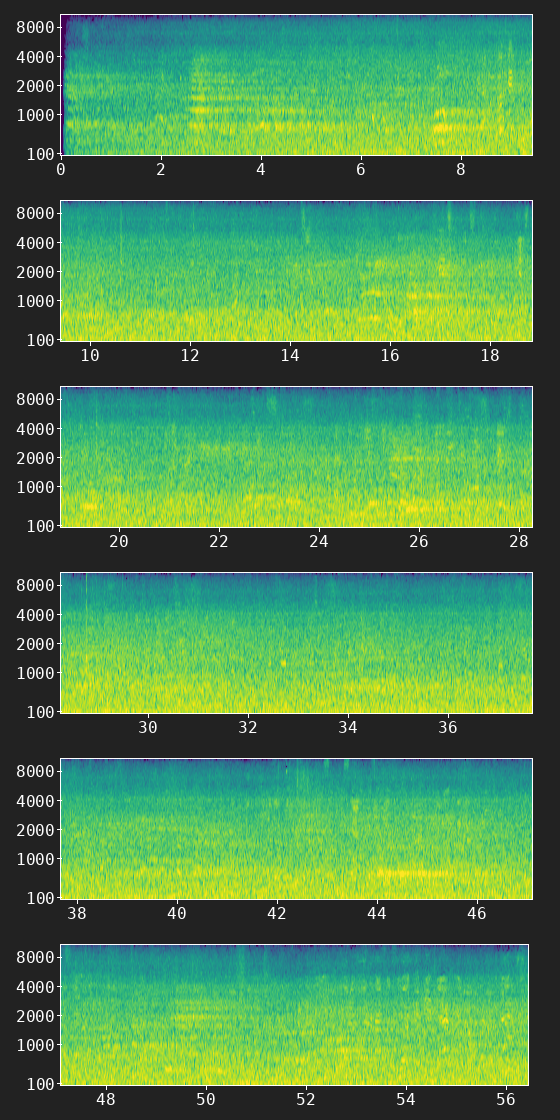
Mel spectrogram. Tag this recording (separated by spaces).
Central Trains ambience Train Public City York Main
